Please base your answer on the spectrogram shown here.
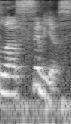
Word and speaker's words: lascivious: Pronounced lascivious. Thank you.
